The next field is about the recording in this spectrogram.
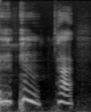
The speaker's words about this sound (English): We're sitting here coughing into the mic, and it's like, no, guys, we're okay. We're okay. We promise. We're just laughing way too hard.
